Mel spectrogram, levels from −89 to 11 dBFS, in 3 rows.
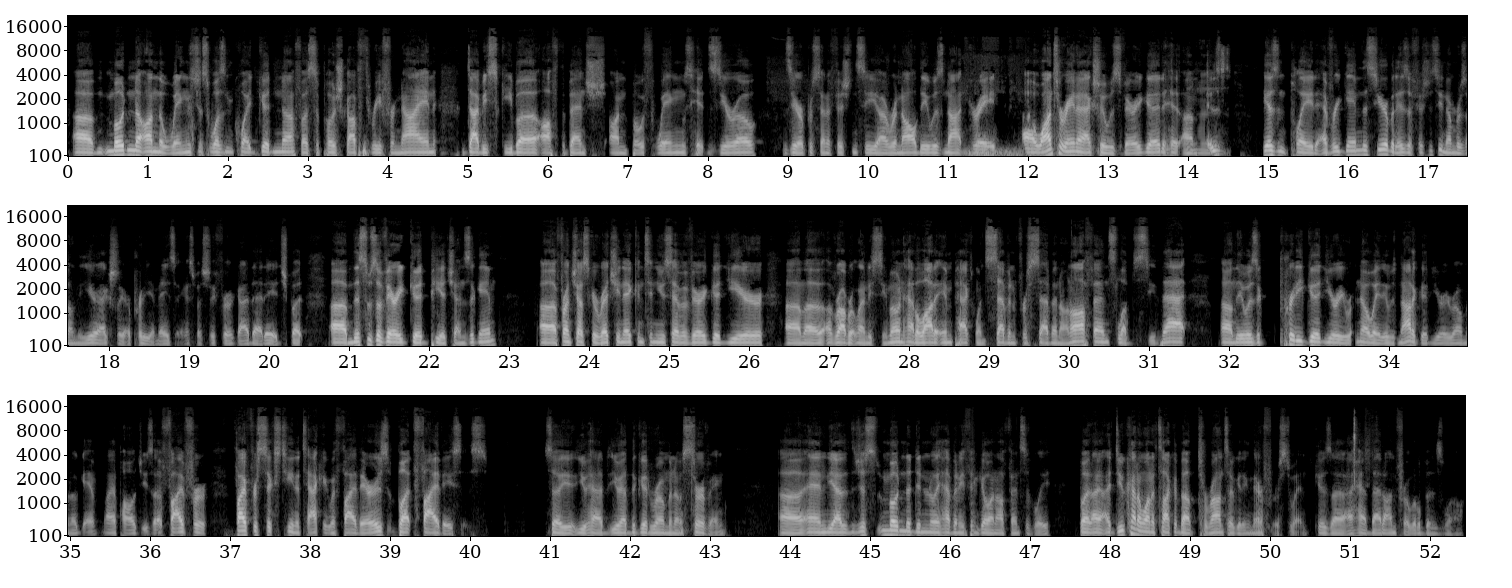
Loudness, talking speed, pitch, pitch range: -23 LUFS, 210 wpm, 95 Hz, 90-100 Hz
